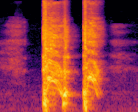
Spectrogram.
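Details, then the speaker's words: An adult coughs twice, harsh and explosive, close together in a quiet room, while smoking cannabis flower. "as you can hear I'm coughing up a storm it's definitely some potent flour with some great flavor"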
